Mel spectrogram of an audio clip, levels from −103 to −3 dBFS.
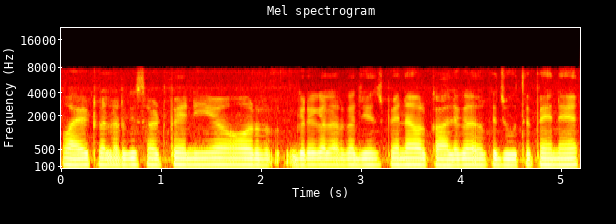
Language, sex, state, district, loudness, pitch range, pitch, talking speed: Hindi, male, Uttar Pradesh, Deoria, -14 LUFS, 125-130 Hz, 130 Hz, 230 wpm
